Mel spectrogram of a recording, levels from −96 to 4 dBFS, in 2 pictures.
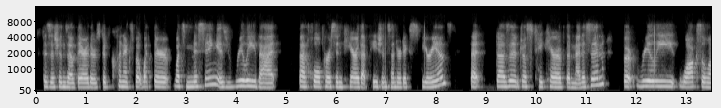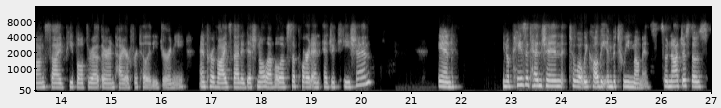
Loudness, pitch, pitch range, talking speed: -23 LUFS, 210 Hz, 200-225 Hz, 145 wpm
